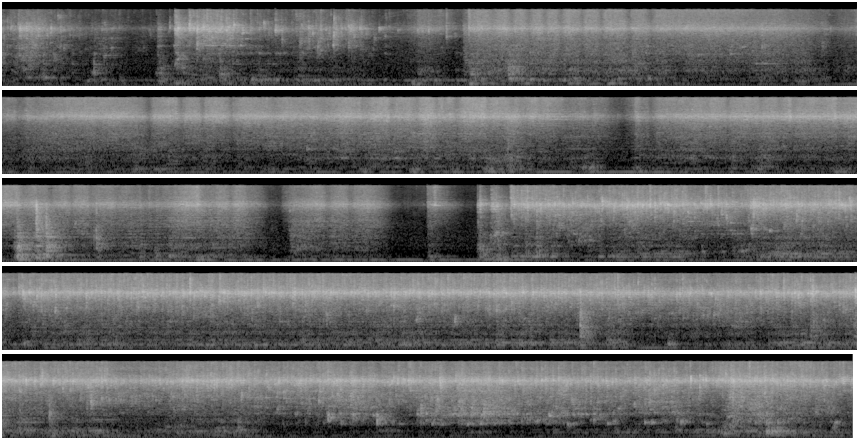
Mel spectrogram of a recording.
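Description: Kitchen tap running into a stainless steel sink while pots are rinsed under it, with a few light knocks of metal. The water noise breaks off and changes several times in the first half, then runs steadily from about halfway.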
